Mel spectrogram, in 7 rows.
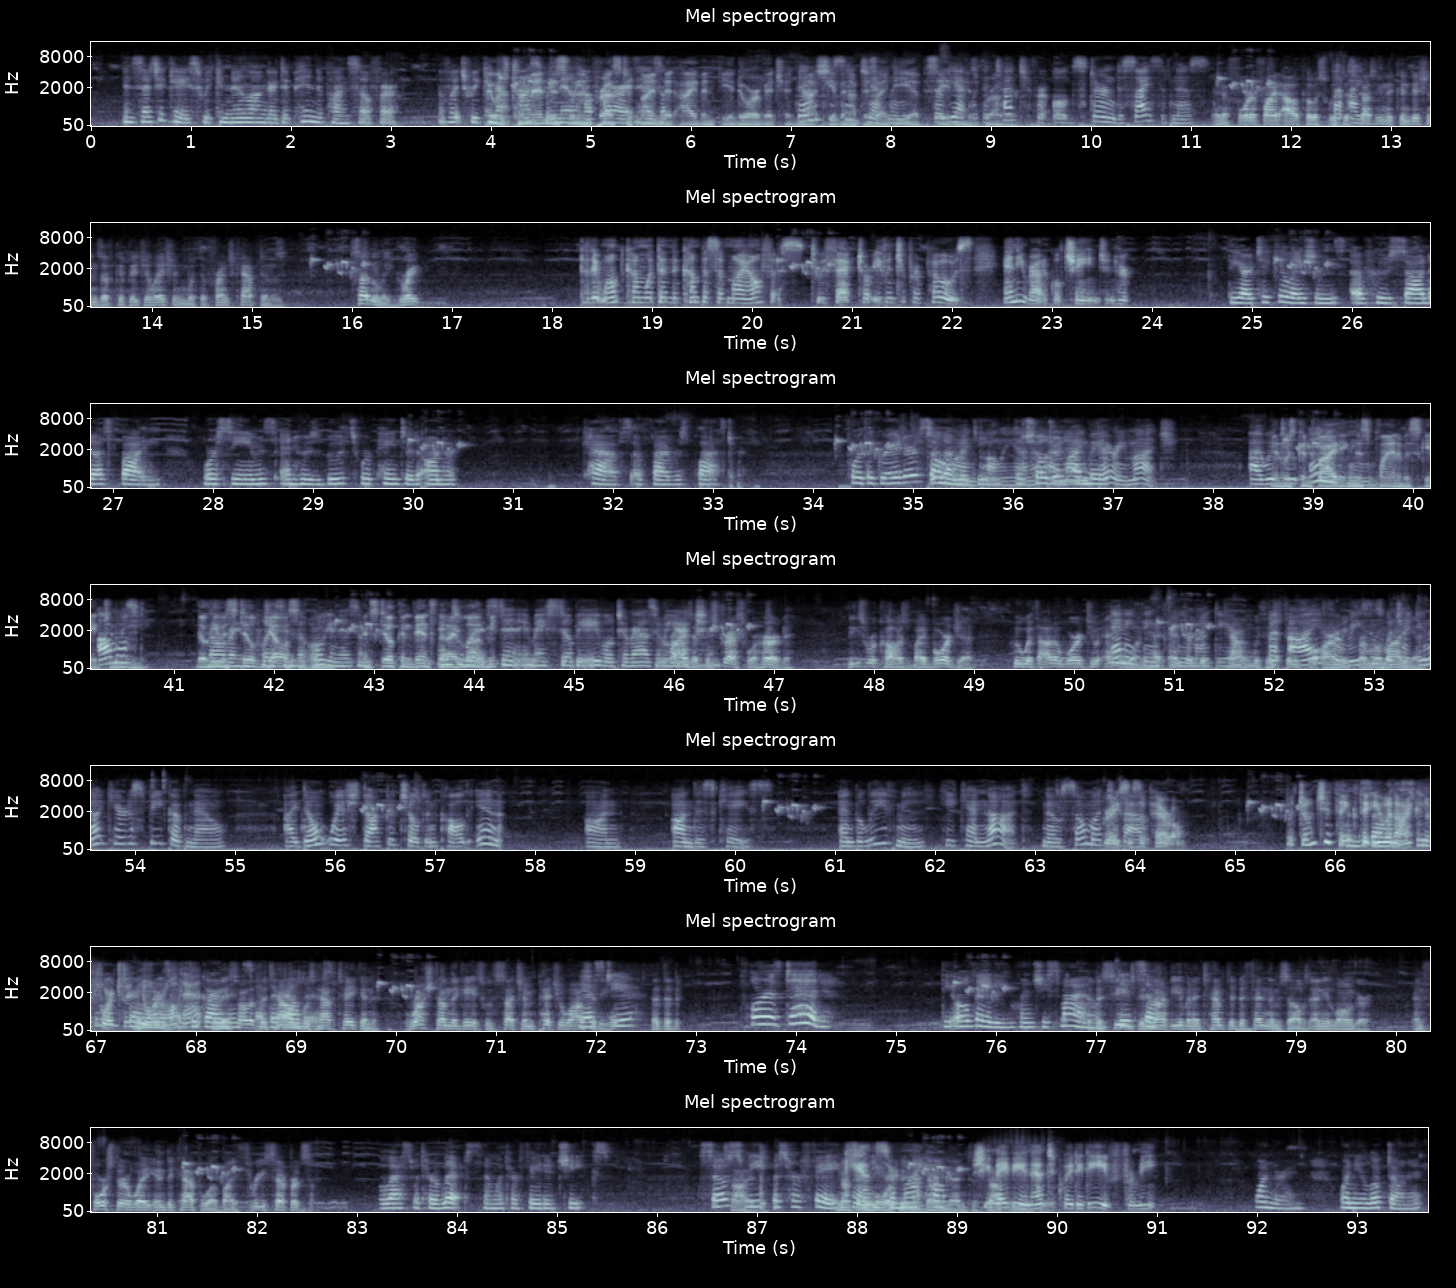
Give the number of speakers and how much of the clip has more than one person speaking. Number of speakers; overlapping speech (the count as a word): six, about 28%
